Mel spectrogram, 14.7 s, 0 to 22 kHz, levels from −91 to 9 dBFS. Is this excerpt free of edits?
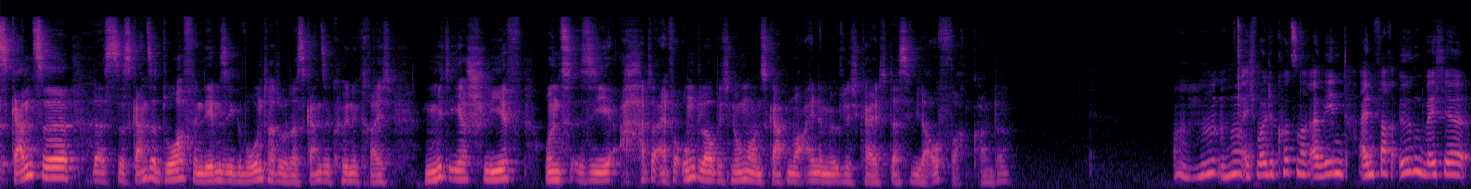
no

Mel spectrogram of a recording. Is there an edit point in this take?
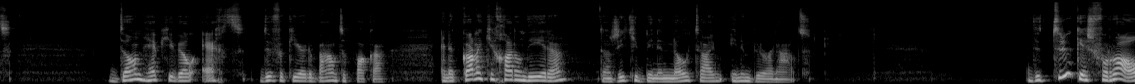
no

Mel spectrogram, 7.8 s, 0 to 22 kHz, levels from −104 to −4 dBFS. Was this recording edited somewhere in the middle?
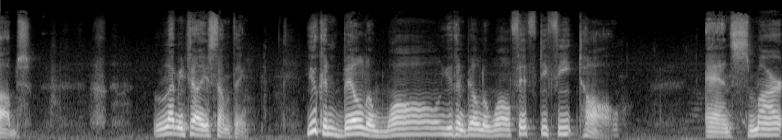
no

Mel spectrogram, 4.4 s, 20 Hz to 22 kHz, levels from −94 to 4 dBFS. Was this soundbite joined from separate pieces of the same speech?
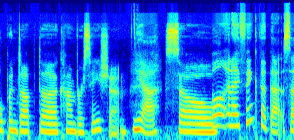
no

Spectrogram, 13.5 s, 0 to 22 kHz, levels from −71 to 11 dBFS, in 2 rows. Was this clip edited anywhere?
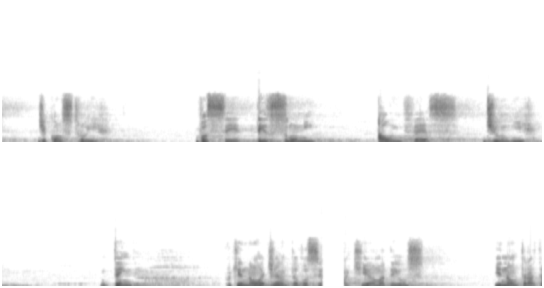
yes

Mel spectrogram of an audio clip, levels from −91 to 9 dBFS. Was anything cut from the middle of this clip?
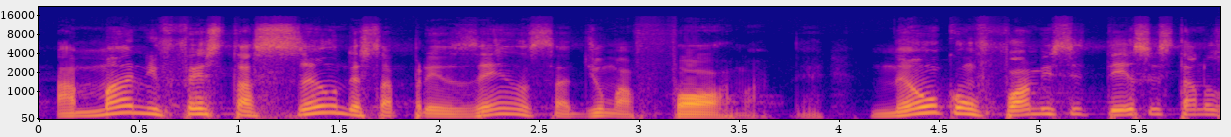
yes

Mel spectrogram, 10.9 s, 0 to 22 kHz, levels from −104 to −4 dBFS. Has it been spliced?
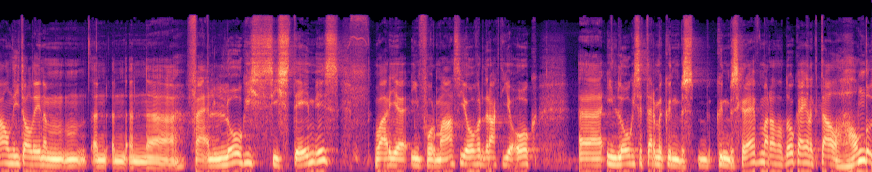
no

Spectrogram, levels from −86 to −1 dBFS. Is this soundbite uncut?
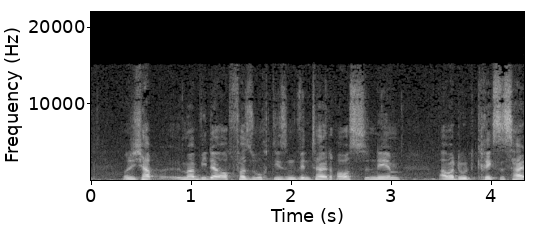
yes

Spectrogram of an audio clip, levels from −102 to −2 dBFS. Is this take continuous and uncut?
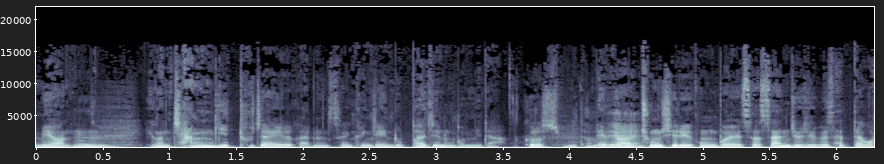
yes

